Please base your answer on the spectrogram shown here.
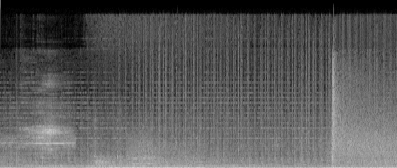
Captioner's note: tense music; subs rumbling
